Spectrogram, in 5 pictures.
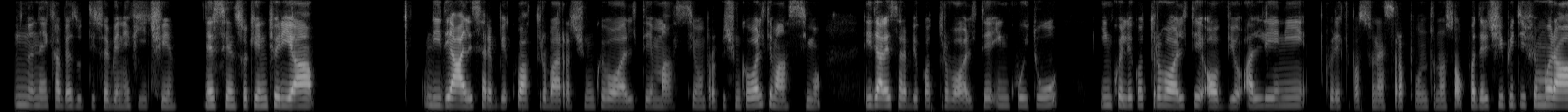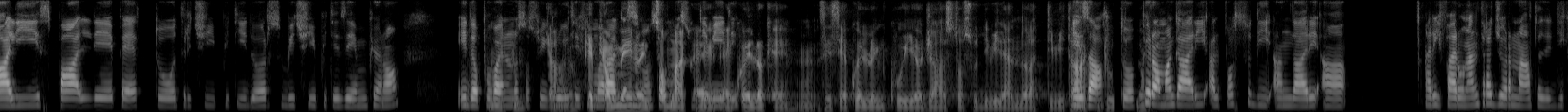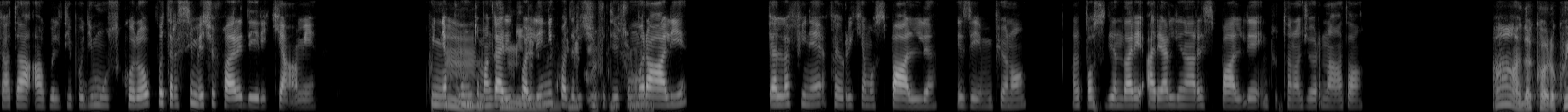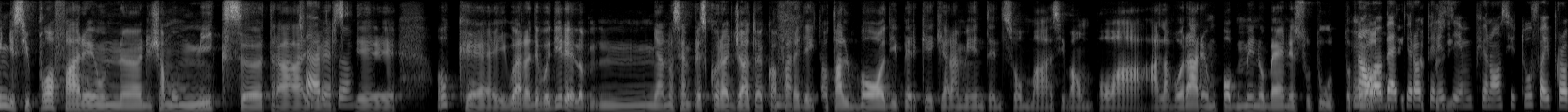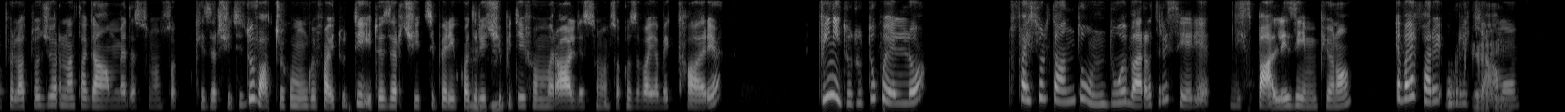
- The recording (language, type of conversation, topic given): Italian, advice, Perché recupero fisicamente in modo insufficiente dopo allenamenti intensi?
- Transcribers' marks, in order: other background noise; "proprio" said as "propio"; tongue click; tapping; chuckle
